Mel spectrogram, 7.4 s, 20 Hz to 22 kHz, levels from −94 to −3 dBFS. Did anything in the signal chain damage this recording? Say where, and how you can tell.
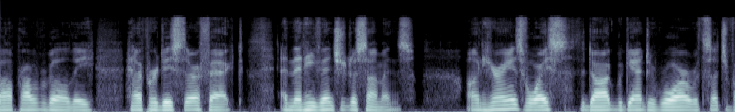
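Yes. Bluetooth LC3 compression runs throughout the speech, and the damage is plainly audible, so the stage is the codec, most likely an LE Audio link. The upper band sounds breathy and grainy rather than clean, as if detail there has been swapped for shaped noise. That fits a transform codec working on short 7.5 ms frames at around 48 kbps, discarding much of the high spectrum and noise-filling the gaps.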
